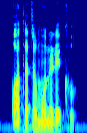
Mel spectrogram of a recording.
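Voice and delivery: ordinary talk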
